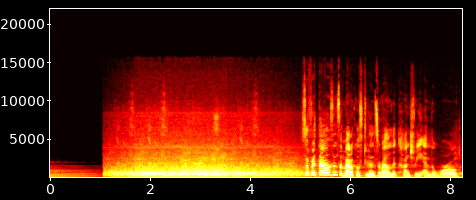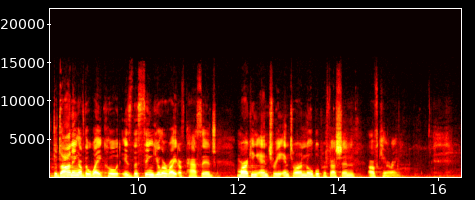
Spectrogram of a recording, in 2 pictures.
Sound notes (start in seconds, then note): 1.1 students talking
